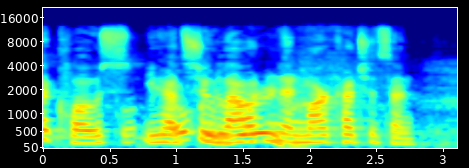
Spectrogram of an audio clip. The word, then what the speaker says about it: Loudoun: what's how do you say it Sue Loudon Loudon yeah both of them on here on political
